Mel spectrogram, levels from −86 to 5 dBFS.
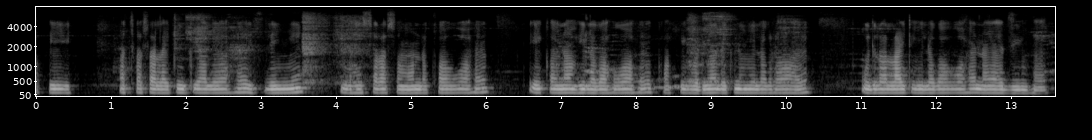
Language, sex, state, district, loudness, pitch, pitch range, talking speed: Hindi, male, Bihar, Sitamarhi, -32 LUFS, 120 Hz, 115-125 Hz, 175 wpm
